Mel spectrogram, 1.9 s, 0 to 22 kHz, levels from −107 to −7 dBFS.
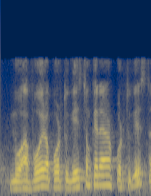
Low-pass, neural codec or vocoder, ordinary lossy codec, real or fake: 7.2 kHz; codec, 16 kHz in and 24 kHz out, 1 kbps, XY-Tokenizer; none; fake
